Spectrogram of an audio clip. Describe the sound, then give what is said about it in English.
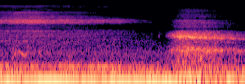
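A deep breath taken before a workout: a steady airy rush of inhaling for about a second and a half, then a brief break and a rougher, fuller exhale, with no talking. “Take a breath”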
